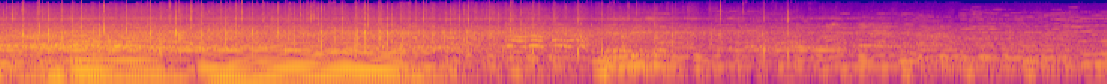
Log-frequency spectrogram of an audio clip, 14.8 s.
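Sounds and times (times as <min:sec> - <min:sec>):
audience applause: 0:00.0 - 0:11.5.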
